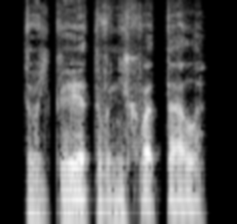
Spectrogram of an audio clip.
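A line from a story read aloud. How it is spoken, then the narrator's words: Whisper. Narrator (Russian): прошептала рваная снасть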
